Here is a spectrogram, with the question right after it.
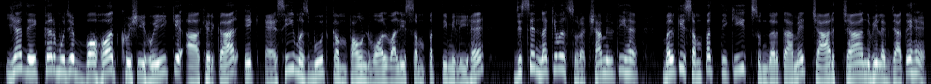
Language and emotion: Hindi, happy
